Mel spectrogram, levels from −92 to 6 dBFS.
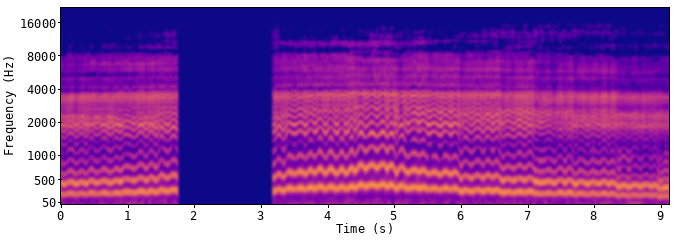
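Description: At 1.75 s the music cuts out abruptly and the output sits silent for about 1.41 s, until 3.18 s, when it resumes. This is a playback stall: the player likely ran dry of buffered data, or its audio thread was held up, so nothing reached the output until the supply recovered and the interrupted passage could continue.

From 3.18 s to 6.18 s the music runs hurried, about 1.1 times normal speed, yet its pitch stays where it belongs. This is time-compressed catch-up: having fallen behind during the stall, the player trims its backlog by dropping short slices of audio and cross-fading across the joins.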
